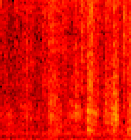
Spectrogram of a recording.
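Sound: dog panting and whimpering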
